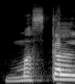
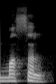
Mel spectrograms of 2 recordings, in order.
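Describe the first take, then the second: First: A k sound is heard after the s. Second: No k sound is heard after the s. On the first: The speaker calls it wrong. "मस्कल नहीं" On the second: The speaker calls it right. "नहीं मसल"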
